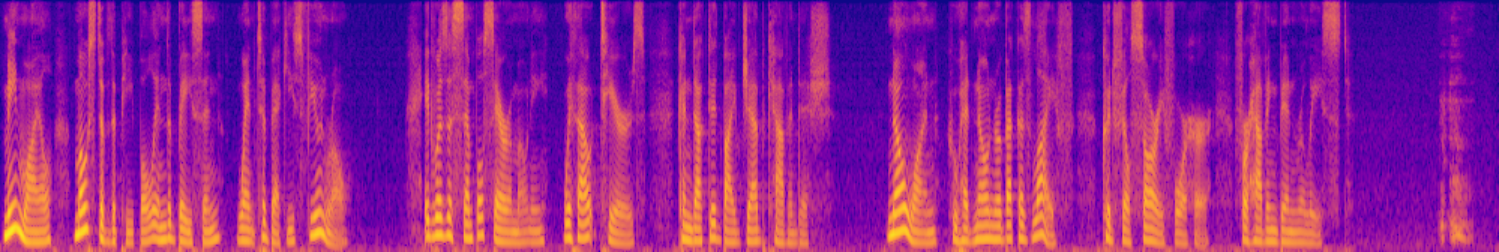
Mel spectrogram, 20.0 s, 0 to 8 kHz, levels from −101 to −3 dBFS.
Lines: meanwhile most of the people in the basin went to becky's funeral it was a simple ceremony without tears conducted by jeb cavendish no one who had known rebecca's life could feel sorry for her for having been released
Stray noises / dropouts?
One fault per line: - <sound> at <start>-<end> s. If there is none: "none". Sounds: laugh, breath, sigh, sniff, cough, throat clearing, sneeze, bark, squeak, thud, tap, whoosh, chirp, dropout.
- throat clearing at 19.2-19.7 s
